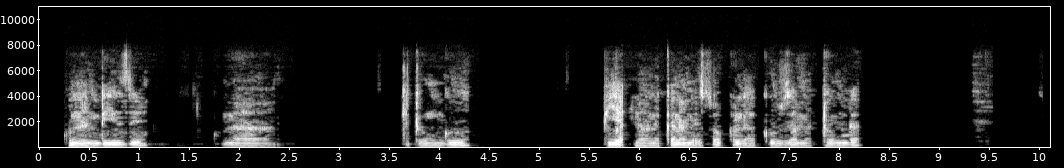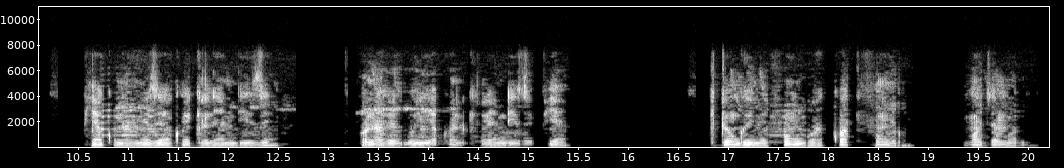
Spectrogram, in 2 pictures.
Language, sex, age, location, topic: Swahili, male, 18-24, Nakuru, finance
